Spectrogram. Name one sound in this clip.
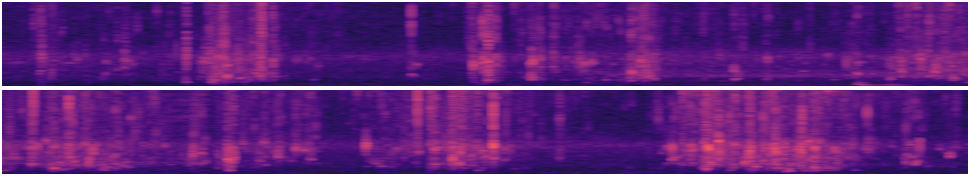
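Fish flap and splash in shallow water in a net basket.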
